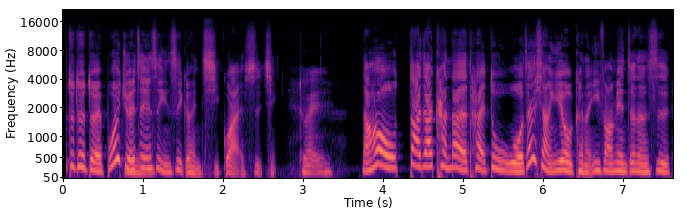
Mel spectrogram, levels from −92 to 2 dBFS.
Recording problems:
none

